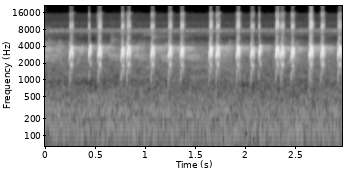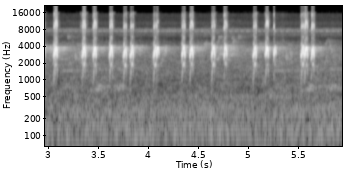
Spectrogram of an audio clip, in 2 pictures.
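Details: Rapid run of hard, bright chips from Java sparrows (Padda oryzivora) in a colony cage, notes often paired and coming several per second with brief gaps, over a faint persistent high tone and low ambient noise.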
